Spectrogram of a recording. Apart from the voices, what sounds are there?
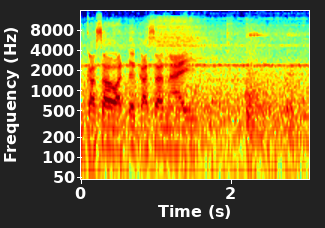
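metro train arriving at station in Uzbekistan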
